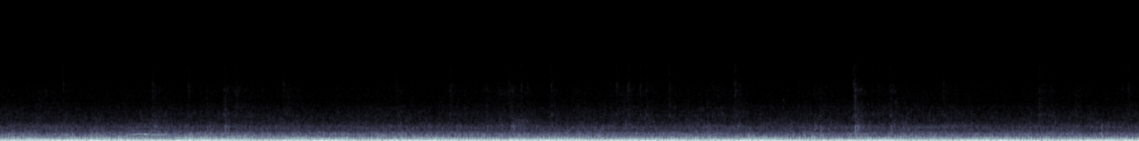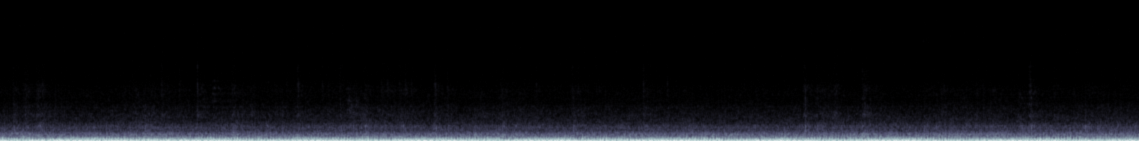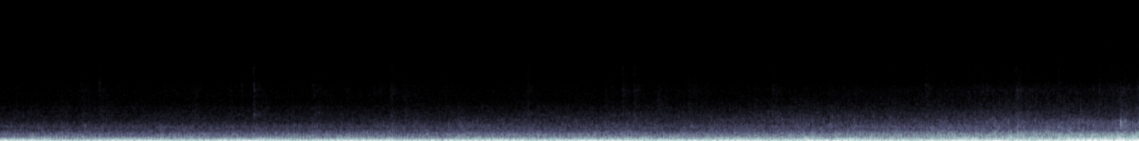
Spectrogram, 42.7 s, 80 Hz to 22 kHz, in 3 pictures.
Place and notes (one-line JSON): {"title": "berlin, reuterstraße: verkehrsinsel - the city, the country & me: traffic island", "date": "2010-08-28 01:49:00", "description": "generator at a construction site of a combined sewer\nthe city, the country & me: august 20, 2010", "latitude": "52.49", "longitude": "13.43", "altitude": "43", "timezone": "Europe/Berlin"}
